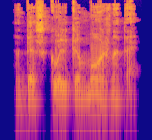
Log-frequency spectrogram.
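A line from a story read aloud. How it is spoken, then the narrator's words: Cursing through teeth. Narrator (Russian): Выругался сквозь зубы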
